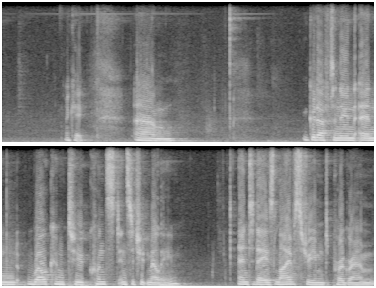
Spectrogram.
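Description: A woman speaks calmly into a microphone, close by.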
